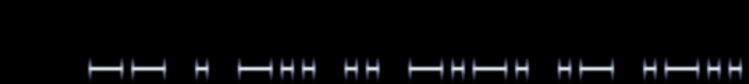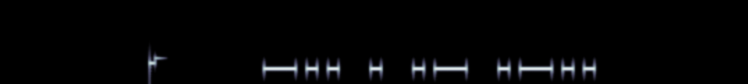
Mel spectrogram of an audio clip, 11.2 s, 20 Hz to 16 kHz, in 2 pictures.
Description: Morse code, heard as a keyed tone, about 15 wpm, 700 Hz. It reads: MEDICAL DEAL
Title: Sentences from Top 800 Words - New Word Drill - 15wpm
